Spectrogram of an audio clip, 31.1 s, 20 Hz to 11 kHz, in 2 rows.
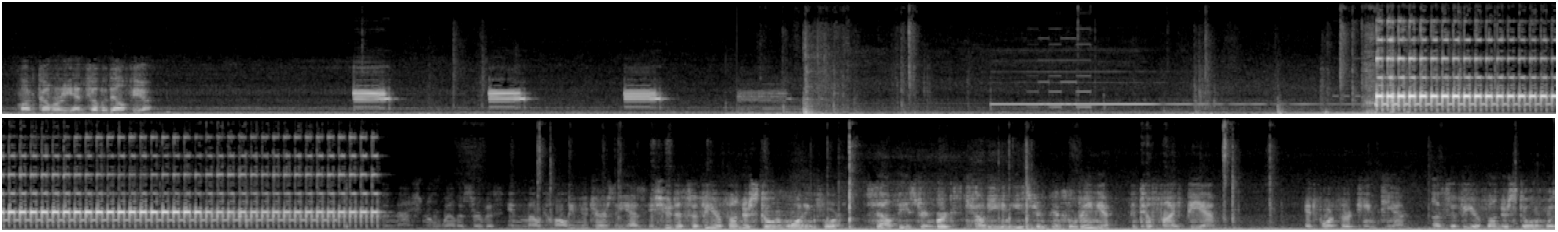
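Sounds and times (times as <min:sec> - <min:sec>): harsh pulsing alarm tone: 0:13.8 - 0:19.4
steady warning alarm tone: 0:13.8 - 0:19.4
warbling digital data bursts: 0:13.8 - 0:19.4.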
